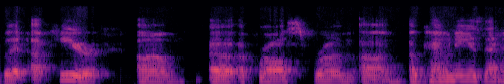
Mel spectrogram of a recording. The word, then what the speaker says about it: Oconee: But up here, across from Oconee, is that how you pronounce it? Yep. Across from Oconee, there's this teeny little county there that is in the 5th quintile there.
